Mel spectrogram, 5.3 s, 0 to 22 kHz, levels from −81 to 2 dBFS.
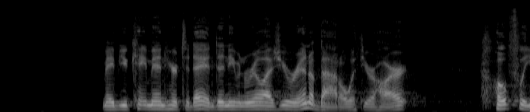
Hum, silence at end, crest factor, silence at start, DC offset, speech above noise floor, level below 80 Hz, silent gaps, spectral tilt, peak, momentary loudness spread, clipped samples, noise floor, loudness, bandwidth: none; 0 s; 20 dB; 1.05 s; under 0.1%; 43 dB; -90 dBFS; none; -5.5 dB/octave; -22 dBFS; 7 LU; under 0.1%; -82 dBFS; -39 LUFS; 16 kHz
